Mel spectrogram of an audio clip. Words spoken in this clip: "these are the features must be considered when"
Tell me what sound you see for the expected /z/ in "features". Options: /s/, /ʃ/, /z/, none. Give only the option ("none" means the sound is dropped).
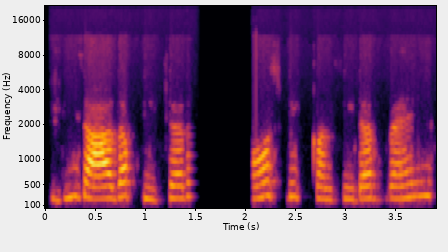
none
